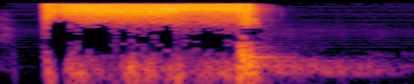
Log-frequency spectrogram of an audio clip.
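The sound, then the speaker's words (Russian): A voice makes a long, steady snake-like hiss lasting about a second and a half, loud, then breaks off into a quiet murmur of low background noise. “И ты знаешь, что рядом с Юдхиштхирой находится Бима, который шипит, как недобитая змея.”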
